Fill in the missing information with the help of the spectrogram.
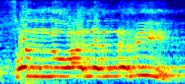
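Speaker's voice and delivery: high-pitched rallying cry; acted shout. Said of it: "satu orang teriak".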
